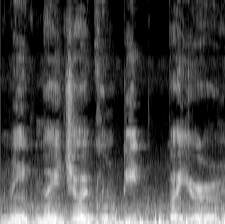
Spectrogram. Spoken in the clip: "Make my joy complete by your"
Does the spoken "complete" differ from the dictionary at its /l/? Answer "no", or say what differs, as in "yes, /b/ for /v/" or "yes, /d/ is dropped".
yes, /l/ is dropped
